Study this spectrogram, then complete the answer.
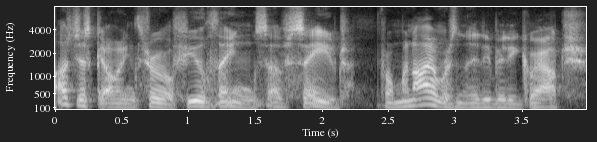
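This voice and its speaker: A man's raspy put-on character voice, medium in pitch, at a fairly quick pace. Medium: read story. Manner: gruff, grumbling.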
